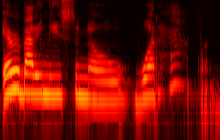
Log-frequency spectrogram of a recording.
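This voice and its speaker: A woman with an American accent talks at a moderate pace, her intonation lively. She has a plain, everyday voice. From US South, Memphis, Tennessee. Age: 60s. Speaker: school integration pioneer. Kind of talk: oral history conversation.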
